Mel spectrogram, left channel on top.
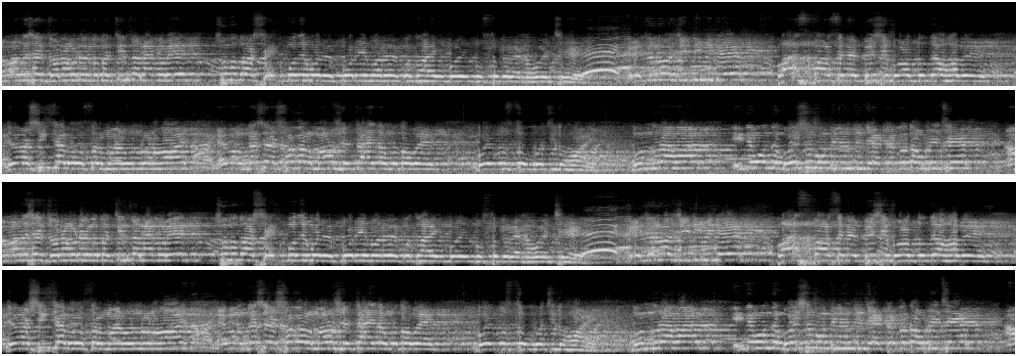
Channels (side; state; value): left; noise; rumble, 20 dB below the sound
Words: জনগণের কথা চিন্তা না করে শুধু তার শেখ মুজিবের পরিবারের কথাই বই পুস্তকে লেখা হয়েছে। এই জন্য জিডিপিতে 5% বেশি বরাদ্দ দেওয়া হবে যেন শিক্ষা ব্যবস্থার মান উন্নয়ন হয় এবং দেশের সকল মানুষের চাহিদা মোতাবেক বই পুস্তক রচিত হয়। বন্ধুরা আমার, ইতিমধ্যে বৈষম্য বিরোধী যে একটা কথা উঠেছে,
